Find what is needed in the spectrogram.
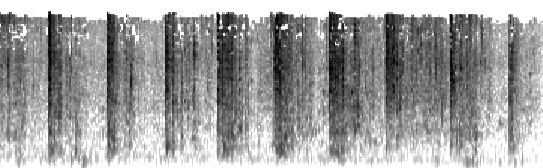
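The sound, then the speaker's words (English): Repeated cracking and crunching of ice being broken on a frozen pond, about nine sharp bursts at a steady rhythm, mixed with sloshing and trickling water as freezing water is scooped into a cup and splashed to collect algae. “But first thing we've got to do here is actually break the ice.”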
